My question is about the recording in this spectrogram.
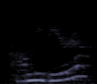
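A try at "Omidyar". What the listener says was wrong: No, it's not dear. It's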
